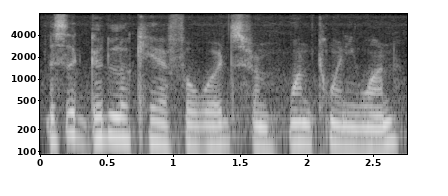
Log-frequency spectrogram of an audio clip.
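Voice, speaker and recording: Mid-pitched man calling golf. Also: moderate pace, background noise. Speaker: golf commentator. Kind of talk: live golf commentary.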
